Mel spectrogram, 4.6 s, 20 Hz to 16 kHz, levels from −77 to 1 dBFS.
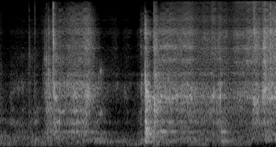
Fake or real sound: fake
